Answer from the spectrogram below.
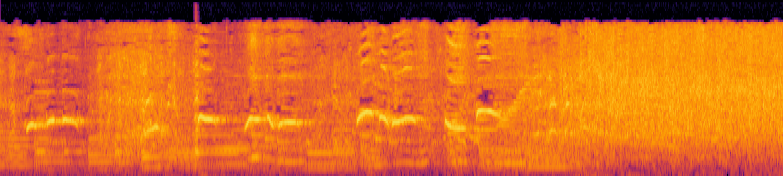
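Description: Jeremy Hardy on kazoo and Tim Brooke-Taylor on swanee whistle play a wobbly tune together for several seconds, the whistle sliding between notes, then the music gives way to a burst of audience laughter and applause.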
